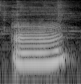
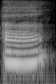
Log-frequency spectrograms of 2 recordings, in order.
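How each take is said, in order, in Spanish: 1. La vocal es nasal, con aire por la nariz. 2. La vocal es oral, sin aire por la nariz. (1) "Vocales nasales. Son las vocales que pronunciamos por medio de la nariz" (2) "Vocales orales. Son las vocales que pronunciamos por medio de la boca"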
